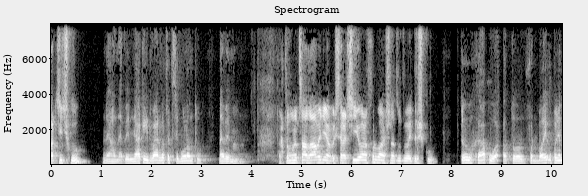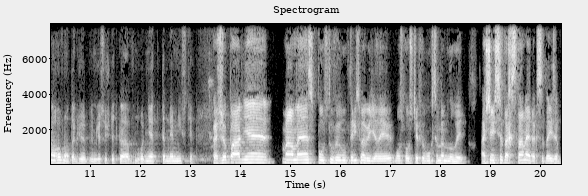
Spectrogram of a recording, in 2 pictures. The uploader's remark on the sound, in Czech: Jsme zpátky na Zoomu.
